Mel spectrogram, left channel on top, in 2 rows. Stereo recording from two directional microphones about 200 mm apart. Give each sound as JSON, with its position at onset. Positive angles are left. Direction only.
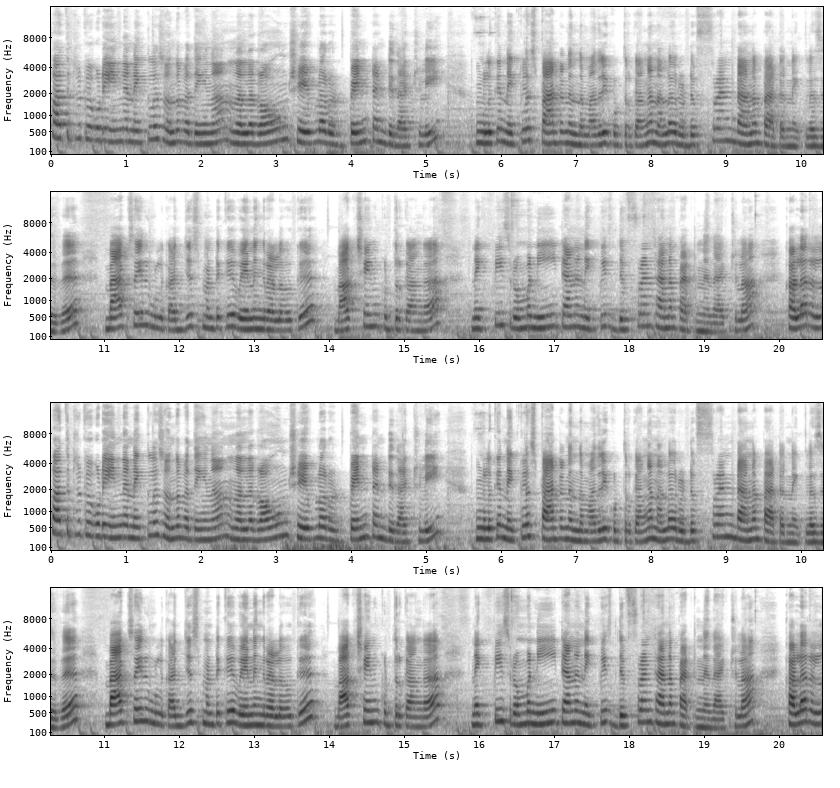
{"t": 0.0, "sound": "a woman's voice", "side_deg": -55}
